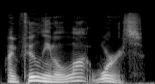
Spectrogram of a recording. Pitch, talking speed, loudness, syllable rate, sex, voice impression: 130 Hz, 195 wpm, -15 LUFS, 5.1 syllables/s, male, very masculine, adult-like, slightly middle-aged, slightly thick, slightly tensed, slightly weak, slightly dark, soft, muffled, very fluent, slightly raspy, very cool, very intellectual, very sincere, very calm, very mature, friendly, reassuring, unique, slightly elegant, very wild, sweet, lively, very kind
